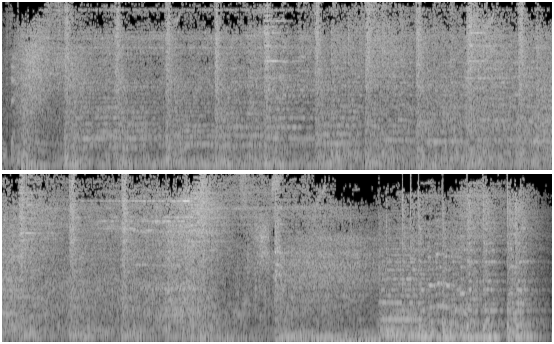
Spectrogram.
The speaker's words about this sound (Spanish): El sonido que se escucha son gritos de alegría.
